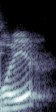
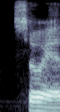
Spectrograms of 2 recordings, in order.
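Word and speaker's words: Sawaya: a medium, particularly with Nathan how do you pronounce his name? Sawyer. Sawyer, there you go.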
